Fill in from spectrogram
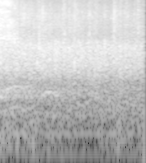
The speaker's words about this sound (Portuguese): Dá uma salva de palmas ao Senhor.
